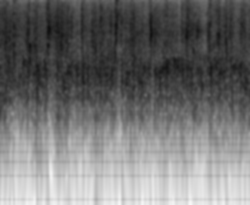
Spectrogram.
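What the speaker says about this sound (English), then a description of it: "please give some applause to the volunteers who volunteered their time" An audience at a fan convention applauds the volunteers, a continuous, dense roll of clapping from many hands, fairly close and even in volume.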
